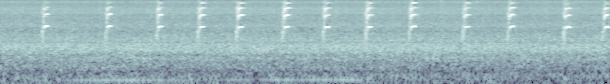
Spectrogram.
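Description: An eastern rosella gives short, sharp, metallic notes, repeated roughly every two-thirds of a second.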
